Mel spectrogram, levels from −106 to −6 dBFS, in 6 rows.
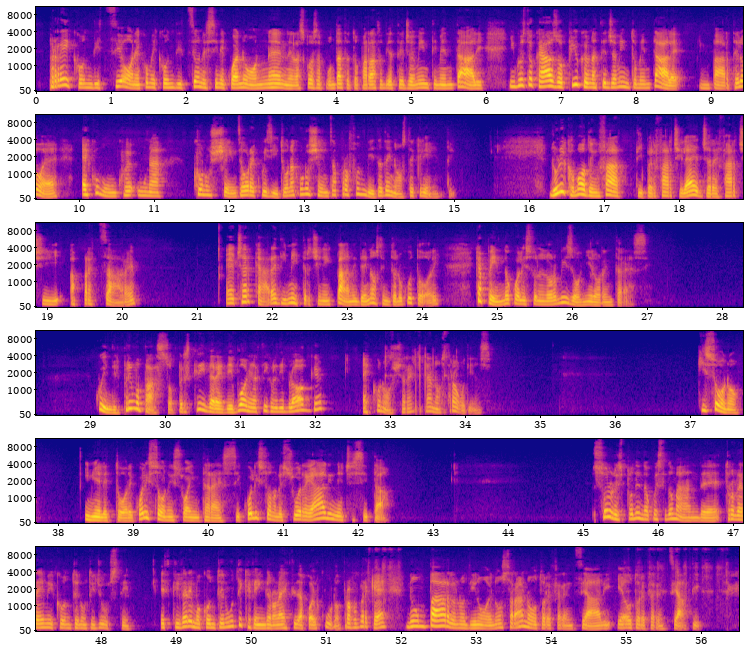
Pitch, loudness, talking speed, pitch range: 145 Hz, -22 LUFS, 135 wpm, 130-175 Hz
